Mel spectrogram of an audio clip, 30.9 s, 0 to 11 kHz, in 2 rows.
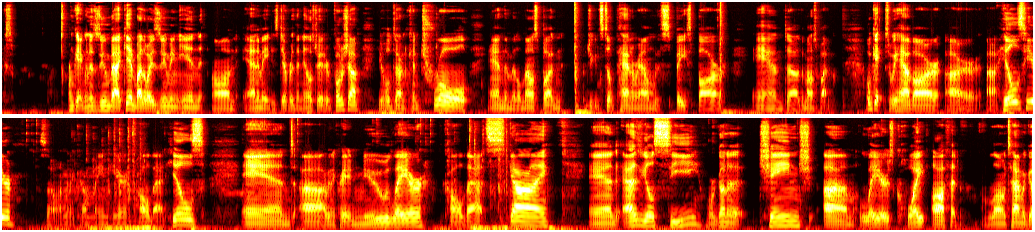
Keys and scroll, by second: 8.5 space, 16.4-17.9 typing, 22.2-23.3 typing.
